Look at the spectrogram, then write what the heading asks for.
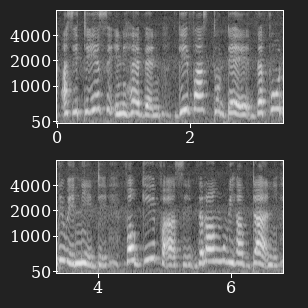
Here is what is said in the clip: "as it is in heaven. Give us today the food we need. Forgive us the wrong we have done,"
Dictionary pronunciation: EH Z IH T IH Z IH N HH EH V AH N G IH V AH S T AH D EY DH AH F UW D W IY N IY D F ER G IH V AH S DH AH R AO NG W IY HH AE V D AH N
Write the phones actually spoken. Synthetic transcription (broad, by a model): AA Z IH T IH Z IH N HH EH V AH N G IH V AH S T AH D EY DH AH F UW D W IY N IY D F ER G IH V AH S DH AH L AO NG W IY HH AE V D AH N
